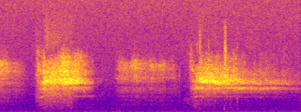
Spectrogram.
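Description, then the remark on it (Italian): A voice imitates a sleeping person's slow, airy breathing: two drawn-in, hissing breaths, each followed by a softer, longer exhale. It sounds steady, with no talking. “Ora, se prendete questi tre suoni e raffigurate una persona che dorme, avete un suono come questo.”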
